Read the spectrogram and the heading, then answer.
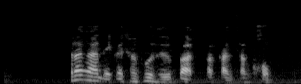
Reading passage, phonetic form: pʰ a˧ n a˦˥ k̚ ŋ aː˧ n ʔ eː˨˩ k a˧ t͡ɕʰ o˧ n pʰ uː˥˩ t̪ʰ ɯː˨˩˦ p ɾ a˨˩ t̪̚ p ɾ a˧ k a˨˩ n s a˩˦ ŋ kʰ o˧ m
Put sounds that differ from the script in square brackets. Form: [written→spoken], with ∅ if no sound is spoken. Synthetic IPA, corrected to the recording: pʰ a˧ n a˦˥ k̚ ŋ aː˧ n ʔ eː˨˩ k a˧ t͡ɕʰ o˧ n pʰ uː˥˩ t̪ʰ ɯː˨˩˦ p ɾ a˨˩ t̪̚ p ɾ a˧ k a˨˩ n s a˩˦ ŋ kʰ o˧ m

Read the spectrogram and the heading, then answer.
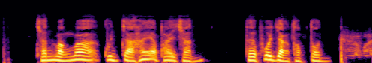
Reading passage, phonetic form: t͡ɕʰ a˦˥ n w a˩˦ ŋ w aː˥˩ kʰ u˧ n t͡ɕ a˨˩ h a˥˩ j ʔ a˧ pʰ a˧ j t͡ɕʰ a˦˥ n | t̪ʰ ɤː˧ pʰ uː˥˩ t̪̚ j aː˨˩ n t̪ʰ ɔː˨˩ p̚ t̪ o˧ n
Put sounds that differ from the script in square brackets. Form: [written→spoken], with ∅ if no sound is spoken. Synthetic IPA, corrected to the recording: t͡ɕʰ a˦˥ n w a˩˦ ŋ w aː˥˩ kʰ u˧ n t͡ɕ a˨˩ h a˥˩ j ʔ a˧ pʰ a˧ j t͡ɕʰ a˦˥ n | t̪ʰ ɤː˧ pʰ uː˥˩ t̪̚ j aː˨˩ [n→ŋ] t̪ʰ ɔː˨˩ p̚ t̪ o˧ n

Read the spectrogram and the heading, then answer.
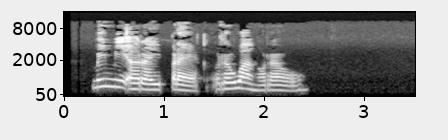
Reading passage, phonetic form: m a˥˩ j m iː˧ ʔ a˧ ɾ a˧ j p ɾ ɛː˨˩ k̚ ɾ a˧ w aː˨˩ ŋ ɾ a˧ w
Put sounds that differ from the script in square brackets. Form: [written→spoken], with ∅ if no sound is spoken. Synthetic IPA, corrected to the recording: m a˥˩ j m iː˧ ʔ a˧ ɾ a˧ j p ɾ ɛː˨˩ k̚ ɾ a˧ w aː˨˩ ŋ ɾ a˧ w

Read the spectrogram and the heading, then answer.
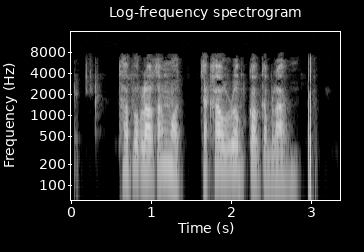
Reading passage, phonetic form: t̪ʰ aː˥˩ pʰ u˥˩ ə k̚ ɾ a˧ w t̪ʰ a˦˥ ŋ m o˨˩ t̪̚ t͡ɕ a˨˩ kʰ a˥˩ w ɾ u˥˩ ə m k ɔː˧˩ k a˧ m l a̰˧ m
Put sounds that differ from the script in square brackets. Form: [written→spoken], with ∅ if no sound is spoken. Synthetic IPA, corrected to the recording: t̪ʰ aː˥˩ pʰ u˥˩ ə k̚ ɾ a˧ w t̪ʰ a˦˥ ŋ m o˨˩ t̪̚ t͡ɕ a˨˩ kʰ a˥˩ w ɾ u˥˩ ə m k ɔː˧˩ k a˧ m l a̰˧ [m→ŋ]

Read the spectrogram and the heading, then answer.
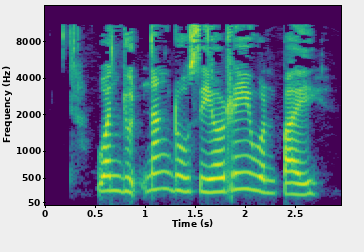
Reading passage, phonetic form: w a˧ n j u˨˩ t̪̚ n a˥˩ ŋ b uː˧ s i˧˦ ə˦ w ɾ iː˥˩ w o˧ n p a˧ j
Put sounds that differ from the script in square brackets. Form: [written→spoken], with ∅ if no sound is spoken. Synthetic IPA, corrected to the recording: w a˧ n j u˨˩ t̪̚ n a˥˩ ŋ [b→d] uː˧ s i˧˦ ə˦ w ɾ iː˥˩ w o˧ n p a˧ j

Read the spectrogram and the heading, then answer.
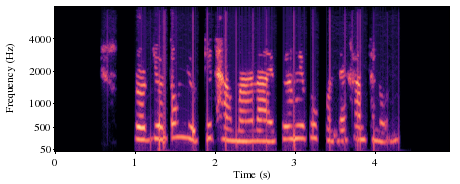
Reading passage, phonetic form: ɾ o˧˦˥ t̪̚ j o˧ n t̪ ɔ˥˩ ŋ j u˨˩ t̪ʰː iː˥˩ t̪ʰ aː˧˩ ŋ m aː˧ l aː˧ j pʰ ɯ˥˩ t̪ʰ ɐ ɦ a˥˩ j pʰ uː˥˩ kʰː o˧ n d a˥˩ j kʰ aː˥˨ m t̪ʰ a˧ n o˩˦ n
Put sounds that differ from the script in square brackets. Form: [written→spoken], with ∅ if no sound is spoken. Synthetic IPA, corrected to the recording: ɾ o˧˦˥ t̪̚ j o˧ n t̪ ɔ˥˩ ŋ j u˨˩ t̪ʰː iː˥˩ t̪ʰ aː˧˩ ŋ m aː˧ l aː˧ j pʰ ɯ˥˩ [t̪ʰ→∅] ɐ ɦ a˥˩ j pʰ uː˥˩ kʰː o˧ n d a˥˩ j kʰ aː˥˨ m t̪ʰ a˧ n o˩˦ n

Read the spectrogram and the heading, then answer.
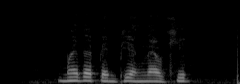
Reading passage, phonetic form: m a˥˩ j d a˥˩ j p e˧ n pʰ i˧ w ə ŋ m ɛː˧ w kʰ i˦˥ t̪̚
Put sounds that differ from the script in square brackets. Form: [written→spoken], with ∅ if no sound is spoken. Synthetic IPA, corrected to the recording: m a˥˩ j d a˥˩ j p e˧ n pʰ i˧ [w→∅] ə ŋ [m→n] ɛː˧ w kʰ i˦˥ t̪̚

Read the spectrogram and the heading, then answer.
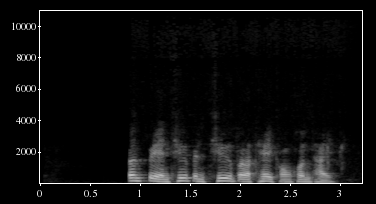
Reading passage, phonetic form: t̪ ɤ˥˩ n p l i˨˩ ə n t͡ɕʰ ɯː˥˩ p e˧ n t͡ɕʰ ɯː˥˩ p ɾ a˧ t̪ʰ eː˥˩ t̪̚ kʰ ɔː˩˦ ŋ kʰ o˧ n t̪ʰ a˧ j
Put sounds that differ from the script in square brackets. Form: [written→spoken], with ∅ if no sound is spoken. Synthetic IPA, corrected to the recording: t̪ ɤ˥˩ n p l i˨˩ ə n t͡ɕʰ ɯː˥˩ p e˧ n t͡ɕʰ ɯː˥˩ p ɾ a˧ t̪ʰ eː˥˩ t̪̚ kʰ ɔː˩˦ ŋ kʰ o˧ n t̪ʰ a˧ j

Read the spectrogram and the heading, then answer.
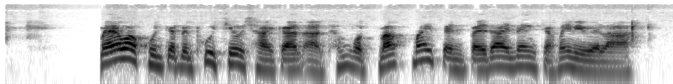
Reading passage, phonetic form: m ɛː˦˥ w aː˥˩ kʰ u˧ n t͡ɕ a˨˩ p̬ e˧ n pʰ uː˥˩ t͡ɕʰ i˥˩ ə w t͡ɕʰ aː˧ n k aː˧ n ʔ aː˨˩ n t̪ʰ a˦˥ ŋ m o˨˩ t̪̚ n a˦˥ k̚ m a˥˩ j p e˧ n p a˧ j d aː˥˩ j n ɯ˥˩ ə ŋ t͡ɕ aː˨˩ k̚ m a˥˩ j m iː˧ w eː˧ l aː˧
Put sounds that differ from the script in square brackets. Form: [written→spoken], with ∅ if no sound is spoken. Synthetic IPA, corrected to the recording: m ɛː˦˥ w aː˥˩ kʰ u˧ n t͡ɕ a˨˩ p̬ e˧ n pʰ uː˥˩ t͡ɕʰ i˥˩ ə w t͡ɕʰ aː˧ n k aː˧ n ʔ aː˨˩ n t̪ʰ a˦˥ ŋ m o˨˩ t̪̚ [n→m] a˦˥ k̚ m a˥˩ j p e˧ n p a˧ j d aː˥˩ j n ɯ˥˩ ə ŋ t͡ɕ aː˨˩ k̚ m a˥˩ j m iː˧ w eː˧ l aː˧

